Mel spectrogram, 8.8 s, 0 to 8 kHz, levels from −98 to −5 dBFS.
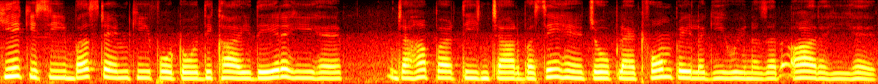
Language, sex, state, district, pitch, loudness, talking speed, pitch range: Hindi, male, Rajasthan, Jaipur, 225 Hz, -13 LUFS, 170 wpm, 215-235 Hz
